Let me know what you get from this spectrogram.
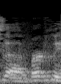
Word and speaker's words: Berkeley: So it's pronounced, the first syllable is like bark like a dog. So remember, it's Berkeley, not Berkeley.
